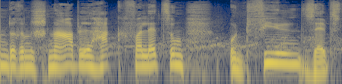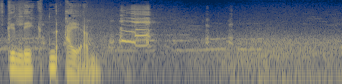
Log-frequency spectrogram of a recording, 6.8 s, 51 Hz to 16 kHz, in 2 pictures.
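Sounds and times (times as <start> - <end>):
speech: 0.0 - 4.6
chickens clucking: 0.0 - 6.8.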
